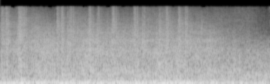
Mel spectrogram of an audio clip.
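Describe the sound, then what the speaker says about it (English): A missile barrage slams into a Panther mech in the Battletech video game, a dense, continuous rumble of rapid explosions and booming impacts, loud and close throughout with no pause, heard alone without talk. "And a barrage piles into the Panther."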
